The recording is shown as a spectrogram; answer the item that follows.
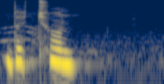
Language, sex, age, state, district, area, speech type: Kashmiri, female, 18-30, Jammu and Kashmir, Bandipora, rural, read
